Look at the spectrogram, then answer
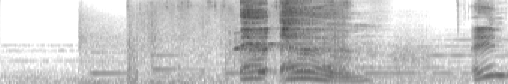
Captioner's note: clears throat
